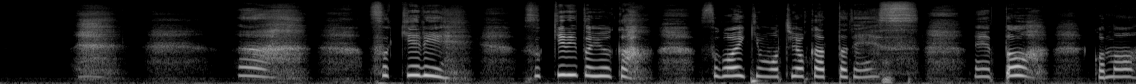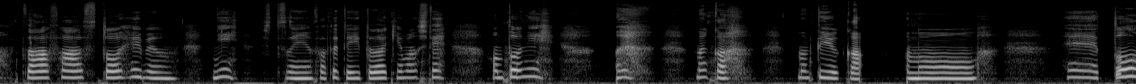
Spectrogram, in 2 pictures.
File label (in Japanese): 事後フリートーク; 【ガチオナニー実演】ズプズプ音してる...THE FIRST HEAVEN【淫乱在宅クリエイター】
